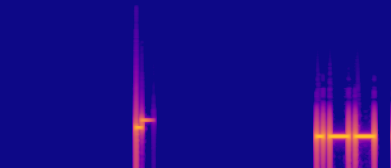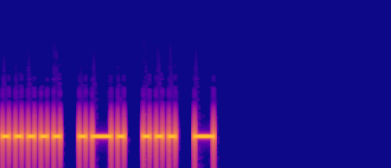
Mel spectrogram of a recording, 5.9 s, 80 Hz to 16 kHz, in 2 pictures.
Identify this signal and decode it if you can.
Morse code, heard as a keyed tone, about 25 wpm, 700 Hz. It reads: W5RST
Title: NA SOTA Chaser Callsigns 25wpm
